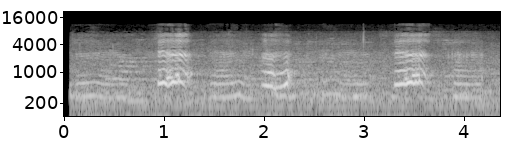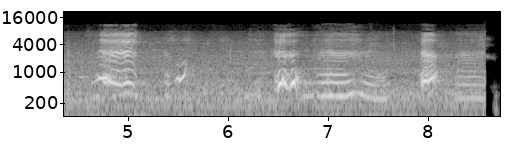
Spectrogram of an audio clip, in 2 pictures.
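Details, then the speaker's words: Infant with laryngomalacia, noise beginning in the first days after birth: a repeated high, squeaky crowing sound on each breath in, inspiratory stridor similar to that of recurrent laryngeal nerve palsy. "un ruido bastante parecido a la anterior empieza en los primeros días 457 días de haber nacido porque es tan parecido al de la parálisis recurrencia porque las laringe son muy pequeñas y las estructuras que vibran también son muy pequeñas"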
